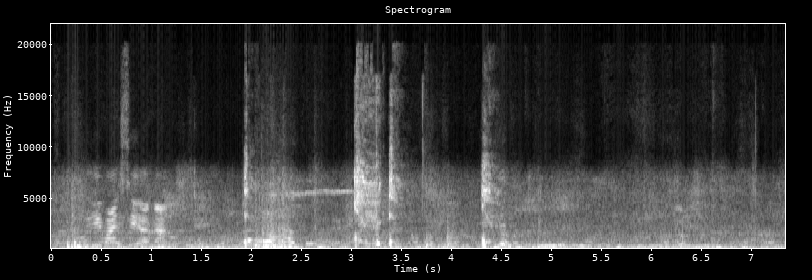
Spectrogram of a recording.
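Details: A child in a noisy crowd gives several harsh, separate coughs, a coughing spell strong enough to bring on vomiting; cough with post-tussive vomiting.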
